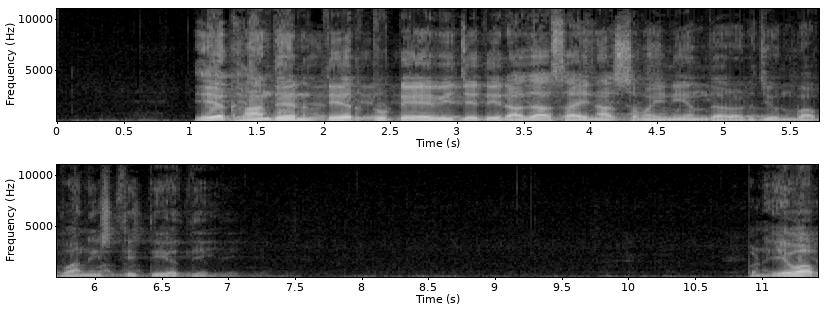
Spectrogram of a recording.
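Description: An older man sings into a microphone in long, held phrases.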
